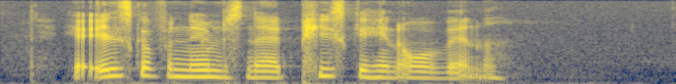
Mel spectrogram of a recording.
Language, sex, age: Danish, female, 24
